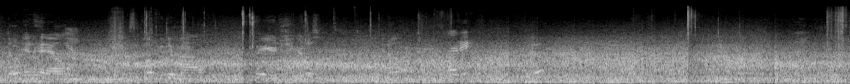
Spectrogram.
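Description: Steady outdoor urban ambience with traffic noise, faint background voices and a few short sharp clicks, one of them near the end.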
